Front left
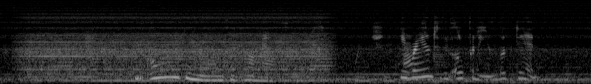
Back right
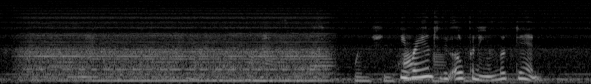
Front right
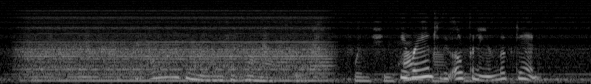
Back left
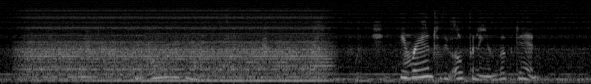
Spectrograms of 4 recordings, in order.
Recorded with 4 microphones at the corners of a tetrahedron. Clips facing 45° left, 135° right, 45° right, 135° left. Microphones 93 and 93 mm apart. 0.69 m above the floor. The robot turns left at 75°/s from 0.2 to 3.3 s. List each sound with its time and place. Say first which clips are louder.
1.4 s a woman speaking: front left 5 dB, front right 1 dB; 60° left; by 5.0 s 85° right
4.0 s a woman speaking: back right 10 dB, front right 6 dB; 100° right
